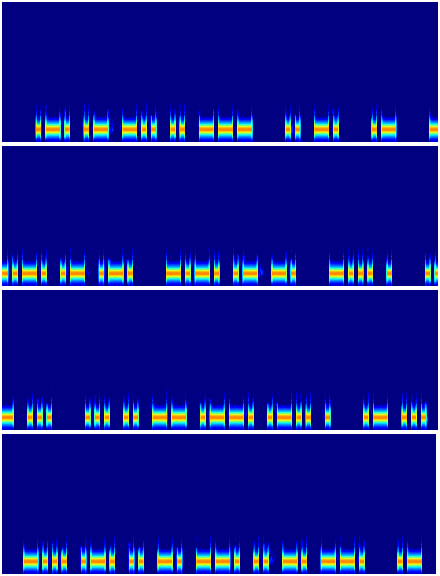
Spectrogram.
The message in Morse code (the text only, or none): RADIO IN A CAR CAN BE AS SIMPLE AS BRINGING A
